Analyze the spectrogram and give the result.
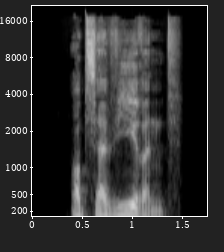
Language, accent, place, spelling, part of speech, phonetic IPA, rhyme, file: German, Germany, Berlin, observierend, verb, [ɔpzɛʁˈviːʁənt], -iːʁənt, De-observierend.ogg
- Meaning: present participle of observieren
